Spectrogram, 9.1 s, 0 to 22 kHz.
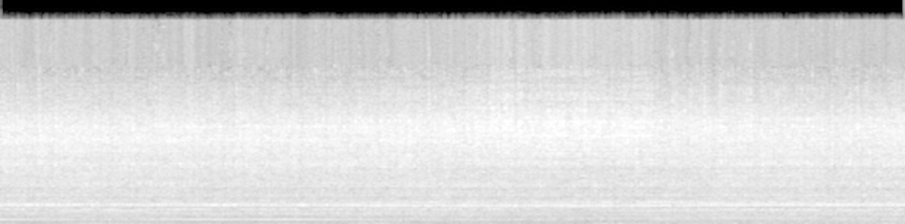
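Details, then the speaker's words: Toro CCR 3000 GTS 5 hp two-stroke snow blower with a replacement aftermarket carburetor kit fitted: constant high-pitched scream around 5,500 rpm on a tachometer, no dip or change, rpm can't be brought down. Overrevving; the wrong carburetor's throttle is held open. "when I had it running it was running way too fast it was running at like 5,500 RPM when I put my little tack on it so and I couldn't control it I couldn't get the RPMs down at all"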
